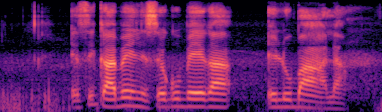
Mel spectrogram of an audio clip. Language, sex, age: Swati, male, 21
